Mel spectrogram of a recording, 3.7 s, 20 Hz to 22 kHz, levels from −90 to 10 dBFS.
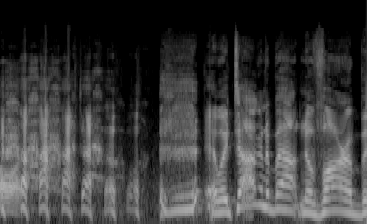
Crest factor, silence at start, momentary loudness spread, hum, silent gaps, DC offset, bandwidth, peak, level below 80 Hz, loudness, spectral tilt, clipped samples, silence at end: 16 dB; 0 s; 12 LU; none; none; under 0.1%; 14 kHz; -10 dBFS; -66 dBFS; -27 LUFS; -5 dB/octave; under 0.1%; 0 s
